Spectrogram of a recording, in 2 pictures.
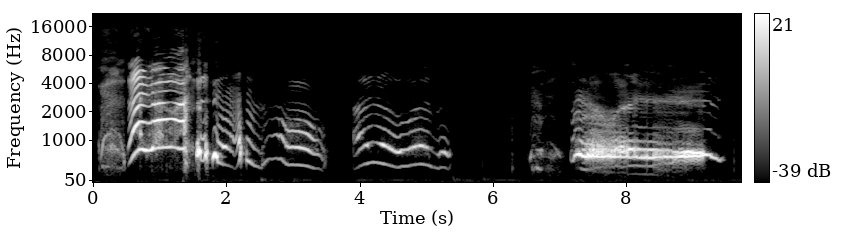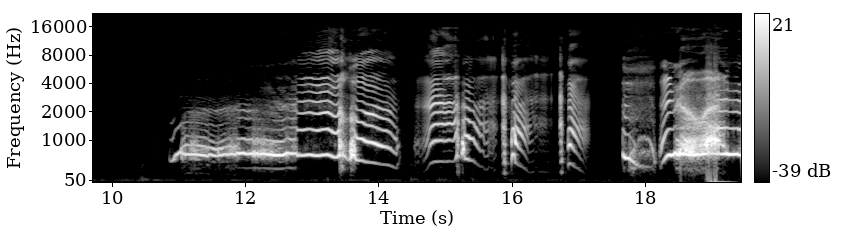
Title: Pinocchio Saban Kashi no Ki Mokku Baby Crying Cartoon Sound Effect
